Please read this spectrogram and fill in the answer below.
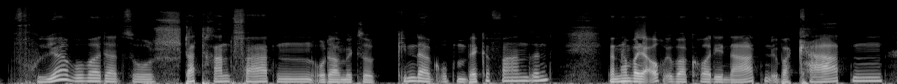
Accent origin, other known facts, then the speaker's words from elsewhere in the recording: North Rhine-Westphalia, Germany; Ich komme aus dem Ruhrpott, ich darf das sagen.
